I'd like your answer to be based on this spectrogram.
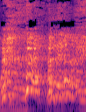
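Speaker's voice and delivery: high giggling fit; laughter. Real, not acted. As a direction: crack up over the blunder. Laughing at friend's mistake. (risa aguda incontenible)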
